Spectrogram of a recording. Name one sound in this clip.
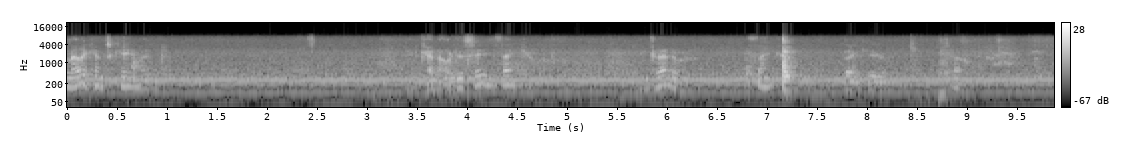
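An elderly man talks close by in a calm, low voice.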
